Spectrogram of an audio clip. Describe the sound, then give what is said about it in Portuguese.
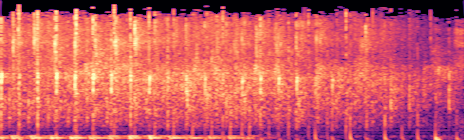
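A crowd applauds the children's initiative in coming with their teachers, a dense patter of many hands clapping, steady at first, then thinning into fewer, sharper individual claps toward the end. A low rumble underlies the first half. “E aproveitar, vereador, uma salva de palmas pela iniciativa das nossas crianças.”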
